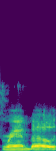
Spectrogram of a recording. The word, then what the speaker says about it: Rambo: first blood david morrill intended the name of the protagonist rambo to rhyme with rainbow and cited season in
